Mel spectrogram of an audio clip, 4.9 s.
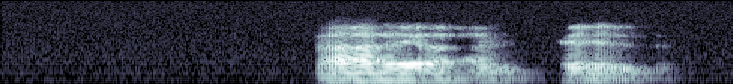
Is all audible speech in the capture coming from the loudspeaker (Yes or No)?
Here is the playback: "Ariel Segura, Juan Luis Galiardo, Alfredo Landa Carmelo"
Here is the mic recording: No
